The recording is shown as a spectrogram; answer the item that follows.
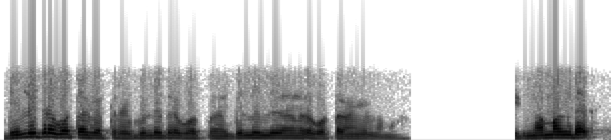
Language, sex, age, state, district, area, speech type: Kannada, male, 30-45, Karnataka, Belgaum, rural, conversation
